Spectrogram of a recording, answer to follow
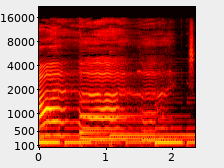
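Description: Music: a woman's voice sings or hums a wordless melody, sliding up into a held note at the start, over a steady low accompaniment.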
